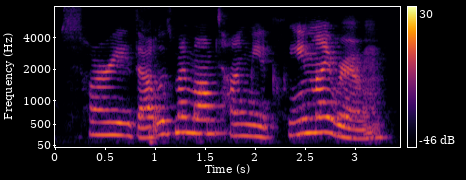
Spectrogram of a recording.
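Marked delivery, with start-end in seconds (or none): none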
